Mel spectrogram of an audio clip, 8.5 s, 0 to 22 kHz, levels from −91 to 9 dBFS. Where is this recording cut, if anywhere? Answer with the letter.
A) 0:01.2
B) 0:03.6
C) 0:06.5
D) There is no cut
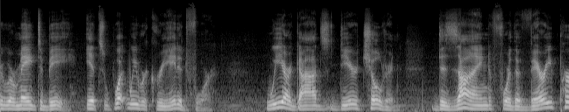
A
